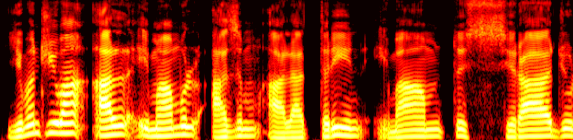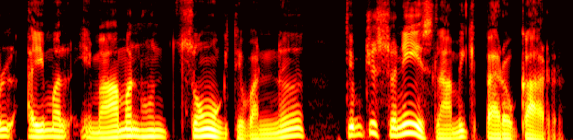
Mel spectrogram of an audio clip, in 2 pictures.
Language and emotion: Kashmiri, neutral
